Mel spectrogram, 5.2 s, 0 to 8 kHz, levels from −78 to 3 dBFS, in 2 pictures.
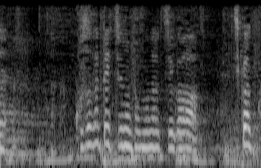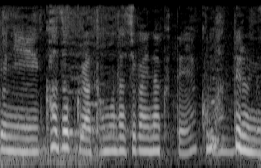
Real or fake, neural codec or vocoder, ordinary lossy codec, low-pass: fake; vocoder, 22.05 kHz, 80 mel bands, Vocos; Opus, 64 kbps; 7.2 kHz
